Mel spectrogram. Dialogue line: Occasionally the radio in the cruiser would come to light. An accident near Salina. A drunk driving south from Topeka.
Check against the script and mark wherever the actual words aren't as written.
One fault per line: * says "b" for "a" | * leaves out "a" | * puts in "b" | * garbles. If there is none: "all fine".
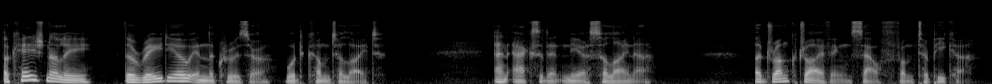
all fine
